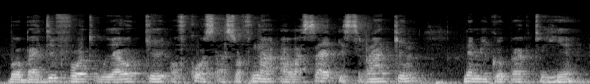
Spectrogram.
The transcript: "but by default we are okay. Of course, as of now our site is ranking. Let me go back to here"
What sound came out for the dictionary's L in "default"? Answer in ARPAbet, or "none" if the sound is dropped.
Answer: none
